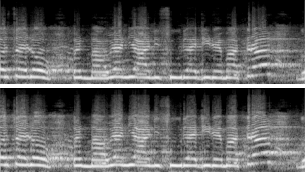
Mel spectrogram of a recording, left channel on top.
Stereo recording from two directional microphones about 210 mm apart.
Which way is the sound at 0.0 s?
50° left (ahead or behind).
